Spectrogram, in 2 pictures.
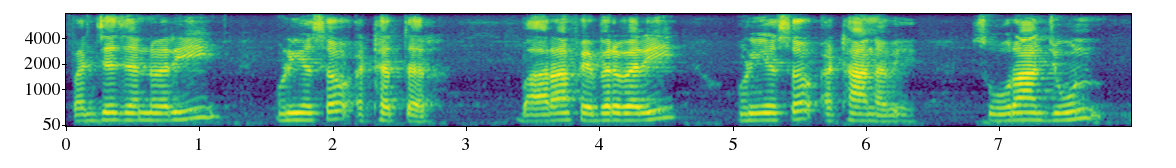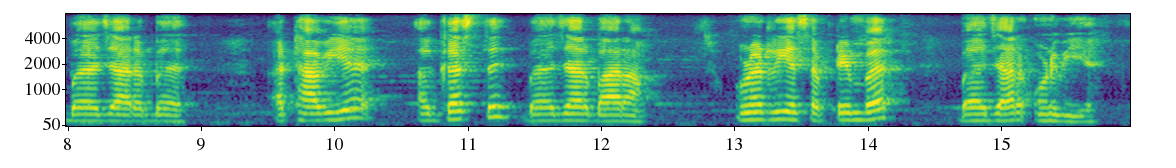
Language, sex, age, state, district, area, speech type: Sindhi, female, 60+, Gujarat, Surat, urban, spontaneous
